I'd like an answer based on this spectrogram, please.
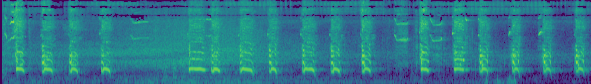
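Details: A Bluetick Coonhound outdoors, apparently after a squirrel, gives a long run of loud, ringing bay notes, each a short bugling yelp with wavering pitch, roughly once a second with brief gaps.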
